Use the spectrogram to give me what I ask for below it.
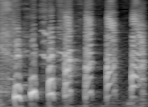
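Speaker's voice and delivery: high-pitched burst of laughter; real laughing fit. Real, not acted. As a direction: crack up at what you just read.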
